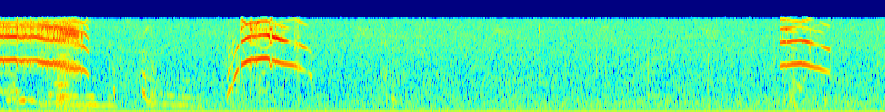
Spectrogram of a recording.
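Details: A mother cat and three kittens give three clear meows: a loud strained one at the start, a rising-falling mew near the middle, and a shorter one at the end, with quiet room noise in between.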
